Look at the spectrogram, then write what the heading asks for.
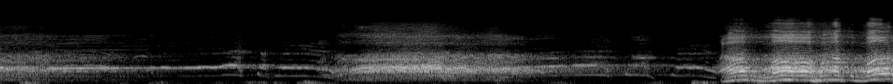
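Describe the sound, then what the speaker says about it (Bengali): A large crowd at an Islamic sermon gathering roars a loud collective Nara-e-Takbir chant in two swelling bursts, following a voice speaking over an amplified sound system. "নারায়ে তাকবীর দাও না মিয়া, বরকত আসুক, দাও নারায়ে তাকবীর"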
